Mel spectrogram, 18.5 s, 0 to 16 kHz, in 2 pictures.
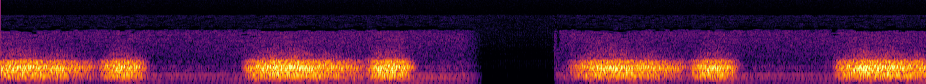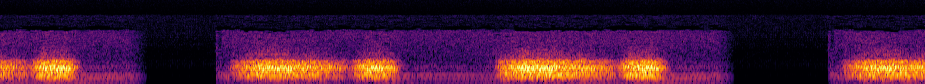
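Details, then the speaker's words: Diminished vesicular breath sounds, presented as an NCLEX teaching example: soft, low breaths with shorter inspiration and expiration and no wheeze, seeming more laboured, about 10 a minute; possible causes given include early pneumonia or mucus. "now did you notice the difference between a normal vesicular breath sound and a diminished vesicular bath sound they basically sounded the same didn't they but the second sound was shorter there was no wheezing or anything like that but it seemed more labor"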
